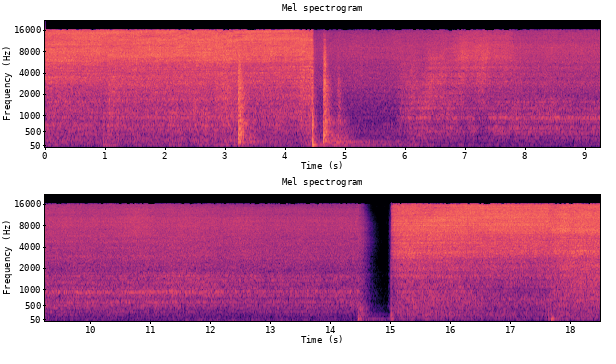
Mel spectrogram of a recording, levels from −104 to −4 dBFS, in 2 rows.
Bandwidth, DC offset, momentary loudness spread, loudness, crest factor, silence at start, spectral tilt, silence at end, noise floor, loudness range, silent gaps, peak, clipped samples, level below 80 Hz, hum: 16.5 kHz; under 0.1%; 16 LU; -17 LUFS; 16 dB; 0 s; 2 dB/octave; 0 s; -50 dBFS; 14 LU; none; -6 dBFS; under 0.1%; -64 dBFS; none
